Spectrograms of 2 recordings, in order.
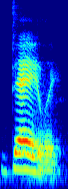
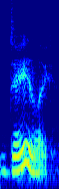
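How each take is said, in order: First: Daily said out firmly, a touch louder; emphatic daily. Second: Daily said softly, almost breathed. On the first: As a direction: land the word daily like a promise. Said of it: "repeated word said loud". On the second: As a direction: let daily fade into a hush. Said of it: "repeated word said softly". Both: Shown as a demonstration.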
